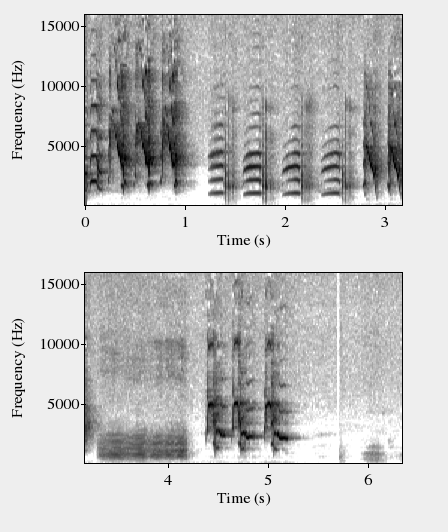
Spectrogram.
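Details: Nias hill myna singing to provoke rival birds into answering and singing along: loud rising whistles, repeated sharp clicked notes, a harsh buzzy stretch, then bright whistles and faint soft calls at the end.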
